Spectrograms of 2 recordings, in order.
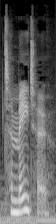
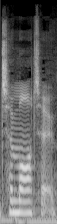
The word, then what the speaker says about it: tomato: So this is present in the word tomato. To contrast this with the American pronunciation, which I'm really sorry, I'm going to definitely get wrong because my American accent is terrible. Americans would say something more like tomato rather than tomato.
